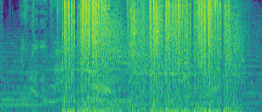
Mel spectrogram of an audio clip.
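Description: Gunfire in the video game RoboCop: Rogue City, a loud sustained burst of rapid shots and booms lasting several seconds after a quieter opening, then cutting off.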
